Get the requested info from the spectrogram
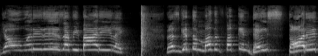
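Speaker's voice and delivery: high, loud hype greeting; high energy. Retold or imitated. Greeting everyone upstairs with mad energy, high and loud. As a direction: burst in full of energy. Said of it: "Like, mad energy".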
